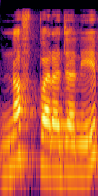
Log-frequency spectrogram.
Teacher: visarga changes to upadhmaniya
